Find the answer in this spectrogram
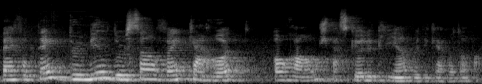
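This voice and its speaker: In a Quebec accent, a woman speaks at a moderate pace in a fairly high voice with an animated tone, with audible room echo and noticeable background noise. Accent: Québécois French. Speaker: seed company founder. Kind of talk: lecture. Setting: stage with audience.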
